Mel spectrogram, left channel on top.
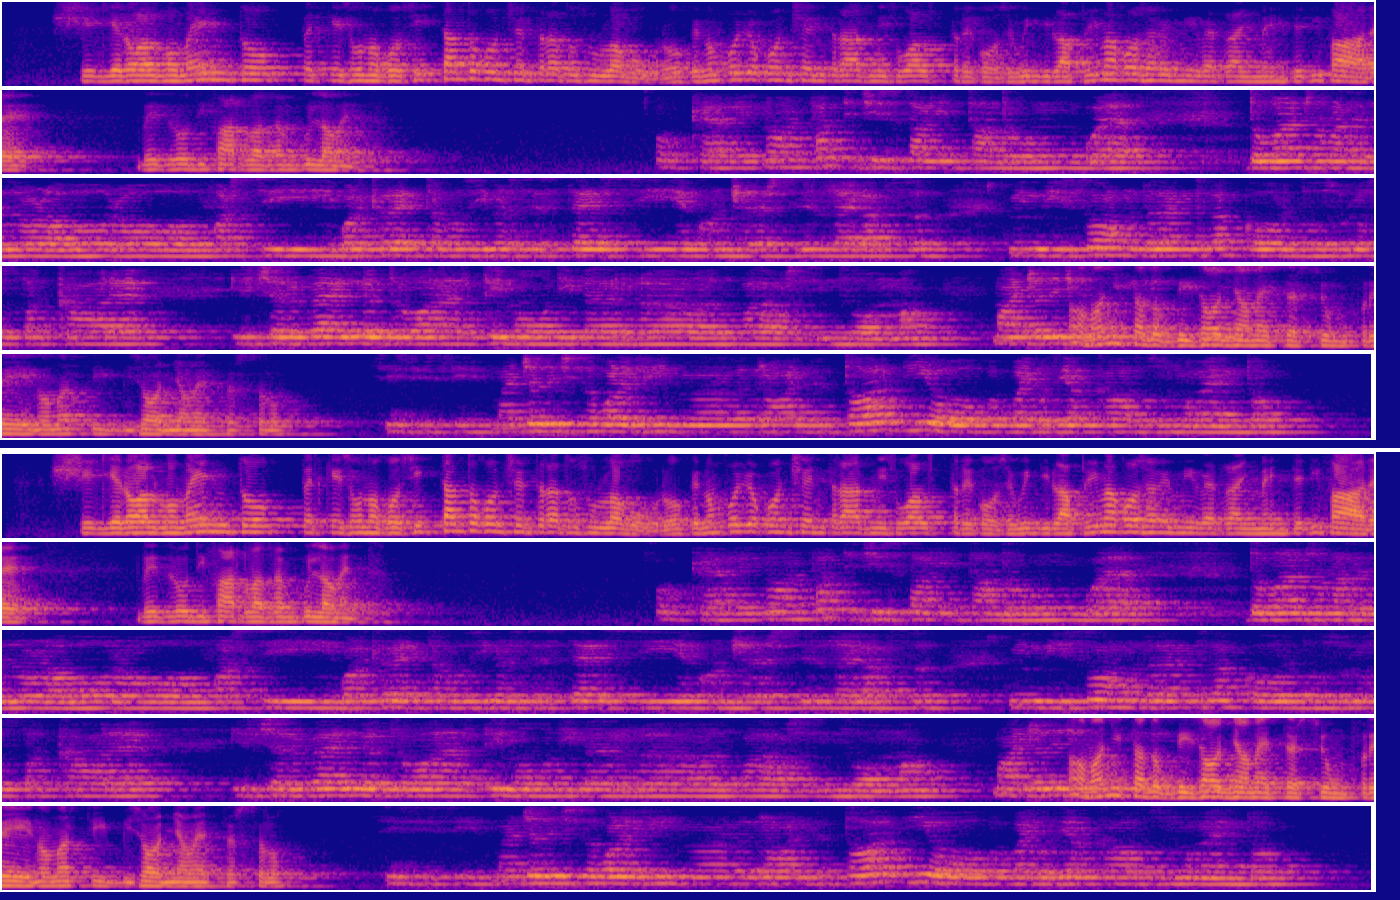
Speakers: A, on the right; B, on the left.
A: sceglierò al momento perché sono così tanto concentrato sul lavoro che non voglio concentrarmi su altre cose, quindi la prima cosa che mi verrà in mente di fare, vedrò di farla tranquillamente.
B: ok, no, infatti ci sta ogni tanto comunque, dopo una giornata di duro lavoro, farsi qualche oretta così per se stessi e concedersi del relax. Quindi sono completamente d'accordo sullo staccare il cervello e trovare altri modi per eh, svagarsi, insomma. Ma hai già deciso
A: No, ma ogni
B: per il
A: tanto bisogna
B: film?
A: mettersi un freno, Martì, bisogna metterselo.
B: Sì, sì, sì, ma hai già deciso quale film vedrai più tardi o co- vai così a caso sul momento?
